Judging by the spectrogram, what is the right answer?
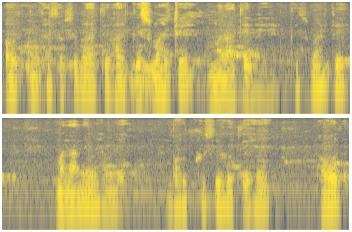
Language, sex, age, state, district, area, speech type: Hindi, male, 45-60, Uttar Pradesh, Prayagraj, rural, spontaneous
